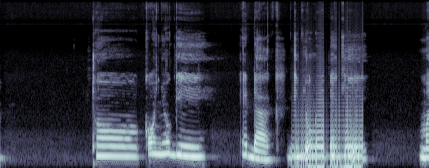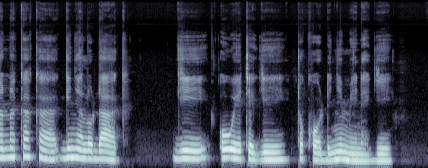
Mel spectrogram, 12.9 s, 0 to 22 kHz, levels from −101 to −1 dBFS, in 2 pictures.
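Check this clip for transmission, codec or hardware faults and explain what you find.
One fault is audible.

From 4.37 to 5.44 s, robotic sound from repeated short buffers turns the speech into a rigid metallic buzz at 200 Hz. Audio likely arrived too late, so a 5 ms chunk was looped while most of the real signal was skipped. Unlike a dropout, sound continues, and unlike pitch shifting, the buzz stays locked at one pitch.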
